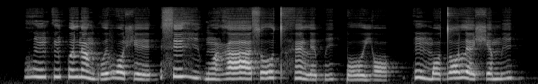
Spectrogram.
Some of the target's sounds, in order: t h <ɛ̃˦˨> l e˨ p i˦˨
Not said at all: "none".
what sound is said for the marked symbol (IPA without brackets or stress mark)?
ɛ̃˦˨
